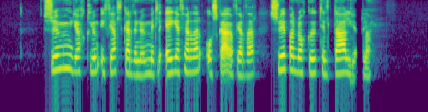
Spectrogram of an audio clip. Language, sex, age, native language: Icelandic, female, 20-29, Icelandic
